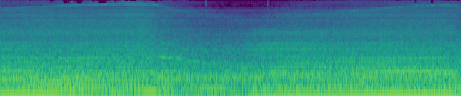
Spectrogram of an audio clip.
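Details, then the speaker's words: Cummins diesel truck after exhaust brake work: diesel drone with a quick whoosh and falling whistle as the throttle closes, then it settles. A normal turbo blow-off, louder than the faint whistle before. "When I let off, it's not just like a little bit of a whistle. It's like the actual, like, Cummins blow-off sound. And it sounds frigging amazing"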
